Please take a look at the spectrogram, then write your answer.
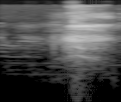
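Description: A single short sneeze bursts out near the end of a quiet moment, sharp and breathy, with a faint inhale before it.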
